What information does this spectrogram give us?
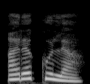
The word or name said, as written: ಅರೆಕಾಲ್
